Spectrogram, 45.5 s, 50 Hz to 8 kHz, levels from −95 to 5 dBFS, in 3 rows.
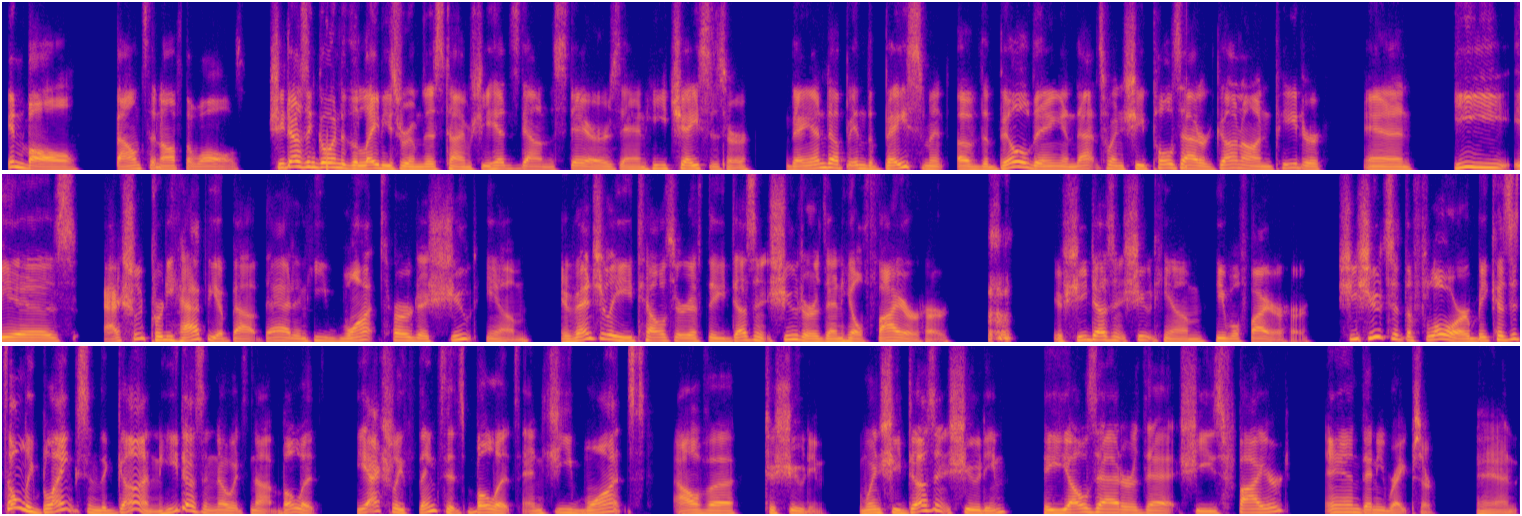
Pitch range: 115-155 Hz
